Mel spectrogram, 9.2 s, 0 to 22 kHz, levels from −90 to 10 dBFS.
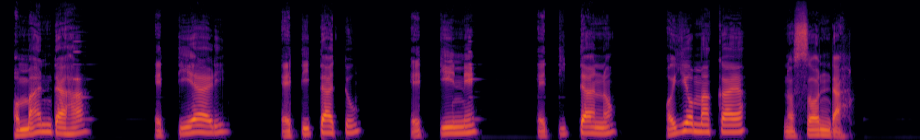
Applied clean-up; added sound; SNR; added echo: neural mask model DeepFilterNet 3.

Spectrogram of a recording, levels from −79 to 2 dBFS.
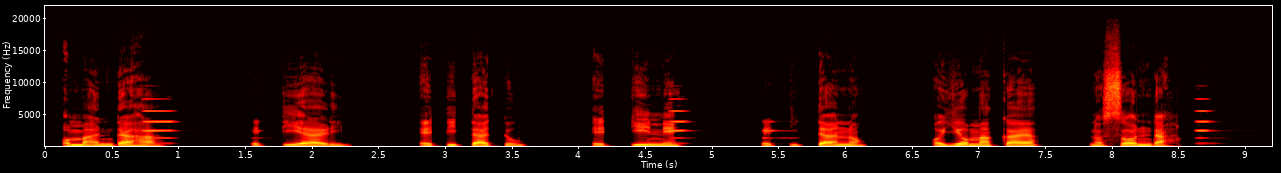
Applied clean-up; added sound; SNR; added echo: neural mask model RNNoise.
